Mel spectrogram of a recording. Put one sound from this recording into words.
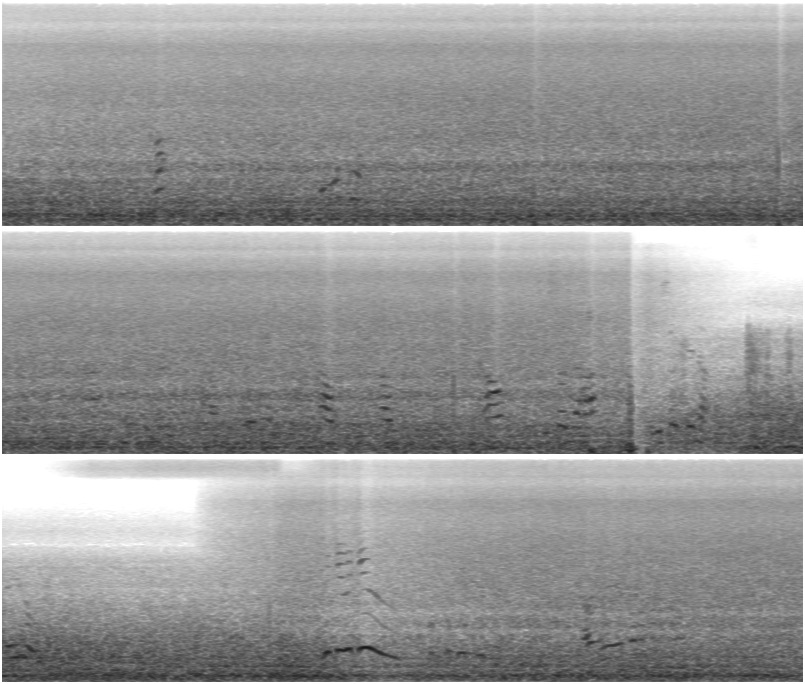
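Water splashes and rushes steadily over rocks.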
